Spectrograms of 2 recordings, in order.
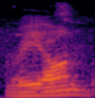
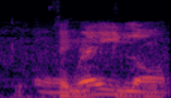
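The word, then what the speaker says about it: Rallon: Rayon, yeah, it's the Rayon, yeah. My God, it's Raylon, if you don't want to do the Spanish pronunciation.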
